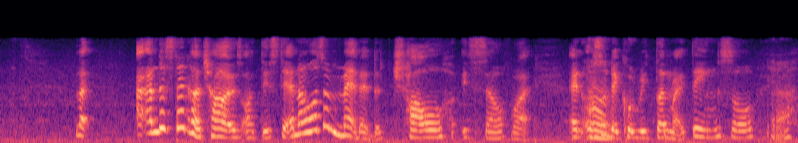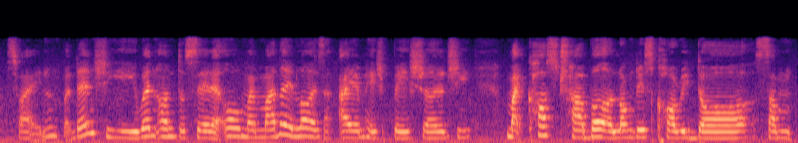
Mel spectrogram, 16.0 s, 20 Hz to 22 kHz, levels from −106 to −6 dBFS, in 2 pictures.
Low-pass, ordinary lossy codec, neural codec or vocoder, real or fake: 7.2 kHz; none; none; real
